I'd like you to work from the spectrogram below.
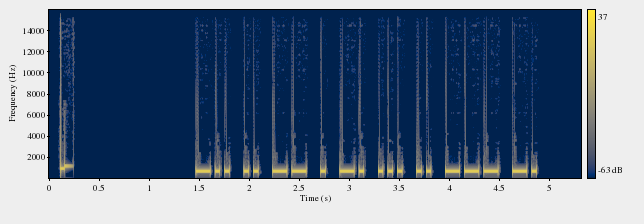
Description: Morse code, heard as a keyed tone, about 25 wpm, 700 Hz. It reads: DIMENSION
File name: Nine Letter Words - 25wpm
